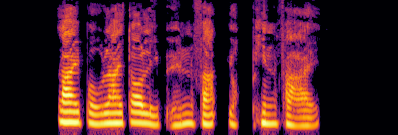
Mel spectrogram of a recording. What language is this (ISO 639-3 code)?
yue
